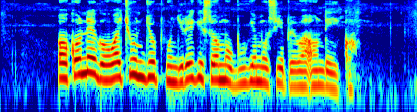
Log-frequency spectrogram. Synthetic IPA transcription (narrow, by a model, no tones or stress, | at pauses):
ɔkɔneɡɔwat͡ʃund͡ʒopuɲd͡ʒɾeɡɪsɔmobuɡemosjepewaɔndɪkɔ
